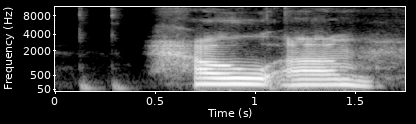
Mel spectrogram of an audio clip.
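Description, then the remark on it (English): Two quick, soft clicks of a computer mouse button, close together, as someone tries to open a dice-roller program and clicks the wrong button, followed by a person's drawn-out voiced sound that carries on louder than the clicks. “I failed to do that by clicking the wrong button, but okay, I got it.”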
